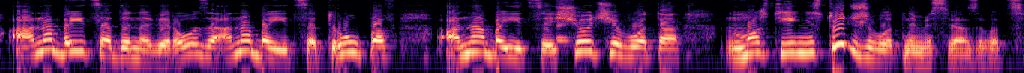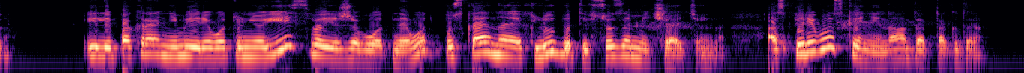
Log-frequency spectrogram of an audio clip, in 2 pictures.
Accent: Ukraine; я ей написала, что здравствуйте, я из Украины.

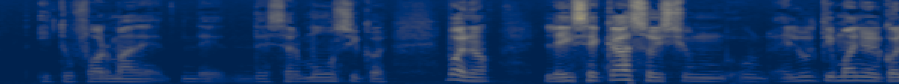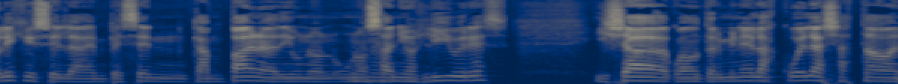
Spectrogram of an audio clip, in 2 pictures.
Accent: Garín, Buenos Aires Province, Argentina; yo tengo 29, empecé a los 12 en la Casa de la Cultura de Garín, de mi pueblo. Bueno, ciudad, que yo para mí, yo lo siento pueblo, pero es ciudad ya, ¿no?

